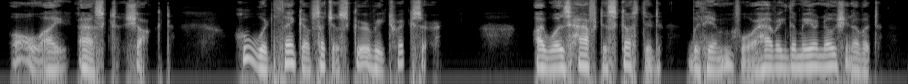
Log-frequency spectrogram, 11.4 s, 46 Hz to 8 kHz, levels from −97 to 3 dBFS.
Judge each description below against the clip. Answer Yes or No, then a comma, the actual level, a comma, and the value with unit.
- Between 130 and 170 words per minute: Yes, slow, 135 wpm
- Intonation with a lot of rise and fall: No, average, 3.1 semitones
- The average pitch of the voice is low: Yes, low, 125 Hz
